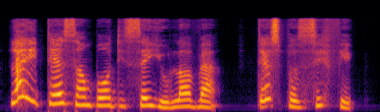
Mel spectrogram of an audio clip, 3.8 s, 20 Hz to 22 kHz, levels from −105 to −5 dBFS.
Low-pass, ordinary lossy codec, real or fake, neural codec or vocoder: 10.8 kHz; none; fake; codec, 16 kHz in and 24 kHz out, 0.4 kbps, LongCat-Audio-Codec, two codebook decoder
